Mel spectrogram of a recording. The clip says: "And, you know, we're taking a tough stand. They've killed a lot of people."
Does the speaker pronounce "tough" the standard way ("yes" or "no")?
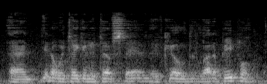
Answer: yes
